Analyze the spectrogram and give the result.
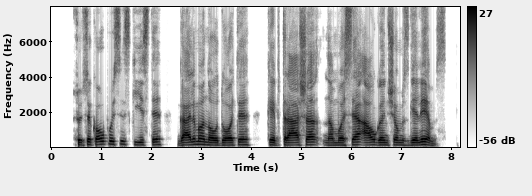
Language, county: Lithuanian, Panevėžys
